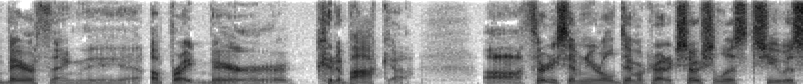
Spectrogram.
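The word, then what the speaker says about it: CdeBaca: It's spelled C, small D-E, capital B-A-C-A. Kudabaka.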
